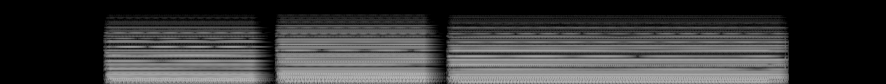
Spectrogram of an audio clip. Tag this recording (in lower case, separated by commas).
keyboard (musical), musical instrument, organ, music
